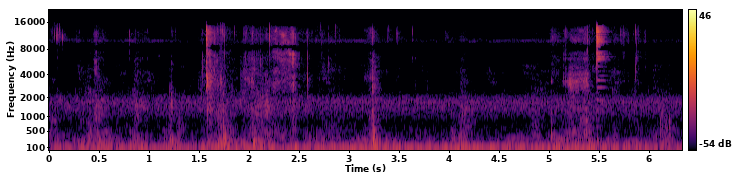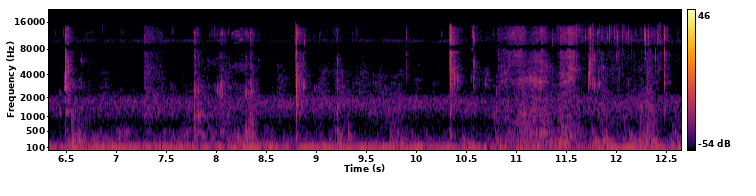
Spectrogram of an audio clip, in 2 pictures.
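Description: A person chewing and eating beef curry with the mouth close to the microphone: a run of short, wet mouth clicks and smacks at irregular intervals, the sharpest about five and a half seconds in, over a steady low hum.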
